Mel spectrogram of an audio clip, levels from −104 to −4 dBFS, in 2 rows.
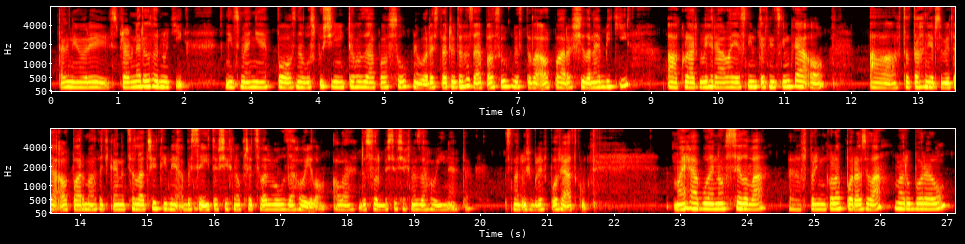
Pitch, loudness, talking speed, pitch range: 175 Hz, -31 LUFS, 140 wpm, 165-190 Hz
